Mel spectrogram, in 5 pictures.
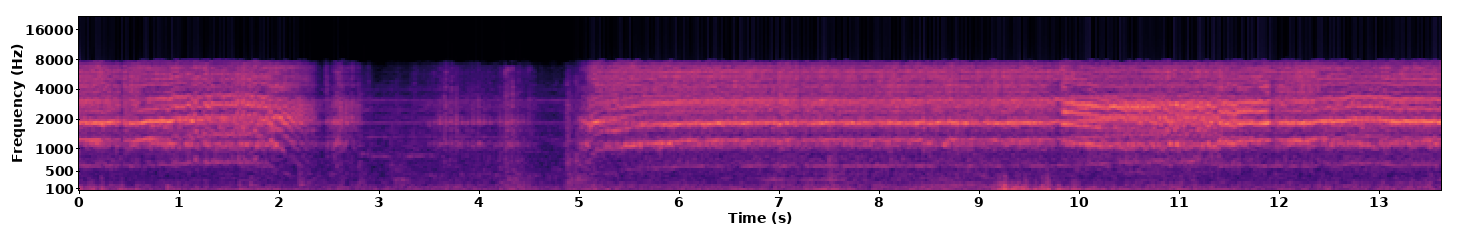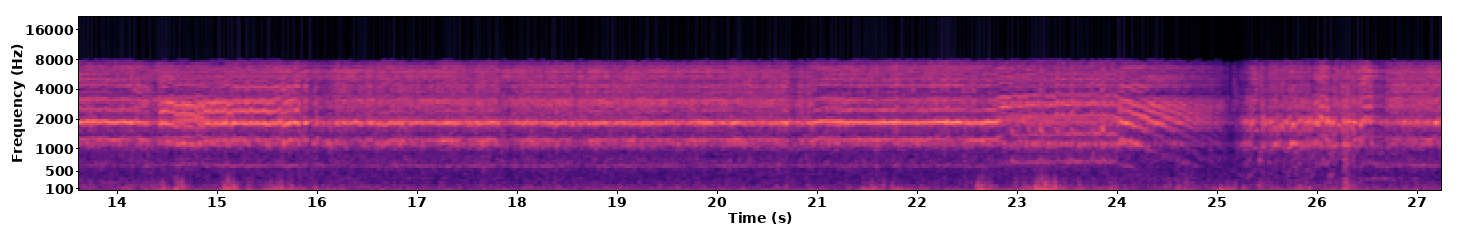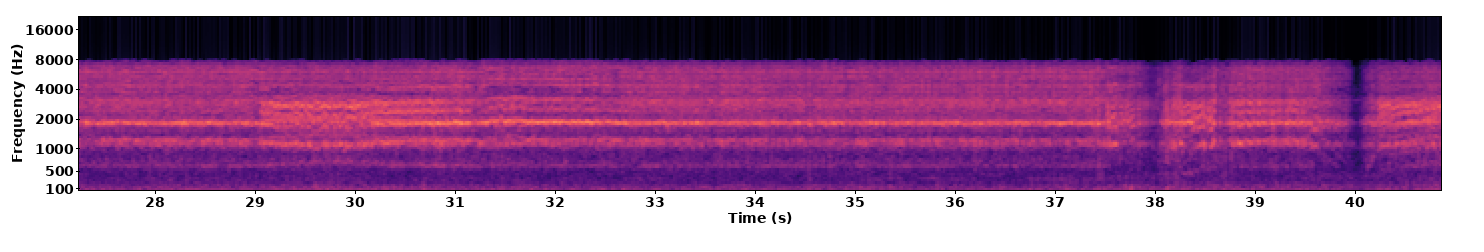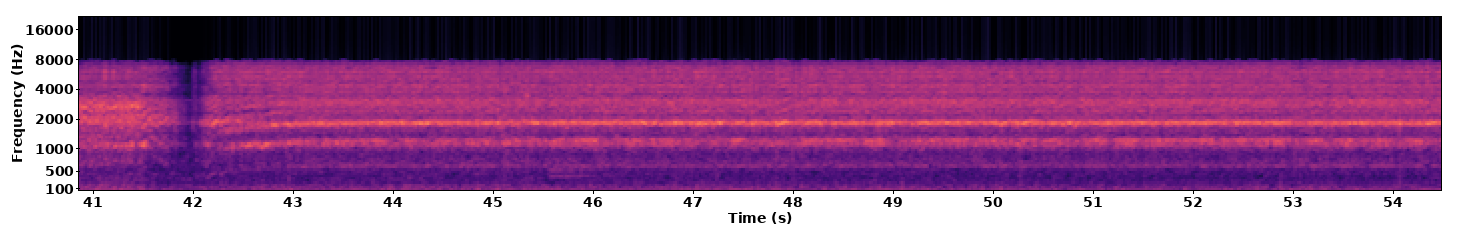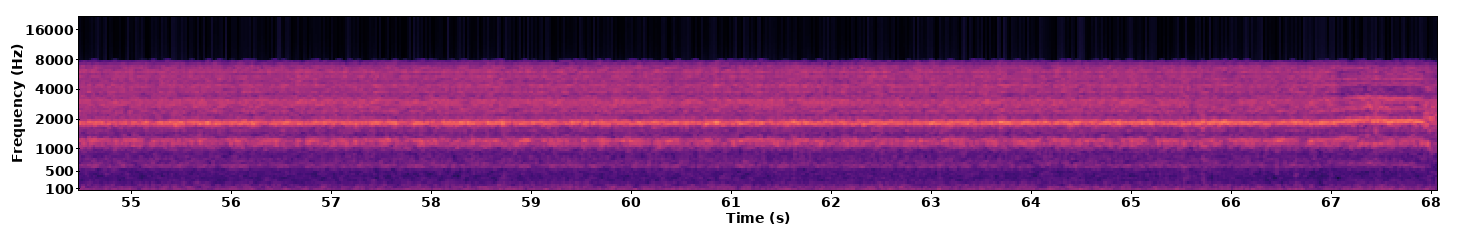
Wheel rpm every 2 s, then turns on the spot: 140, 30, 70, 160, 160, 160, 160, 160, 160, 160, 160, 160, 70, 160, 160, 160, 160, 160, 120, 110, 100, 140, 160, 160, 160, 160, 160, 160, 160, 160, 160, 160, 160, 150.
none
